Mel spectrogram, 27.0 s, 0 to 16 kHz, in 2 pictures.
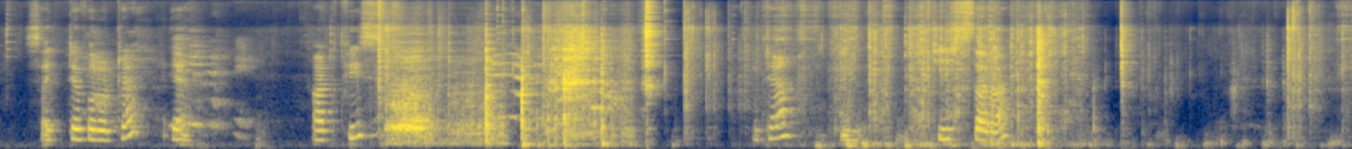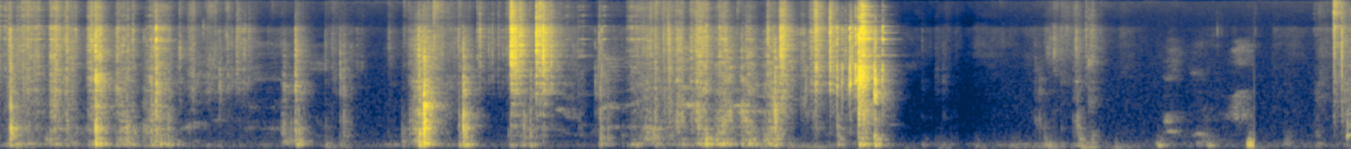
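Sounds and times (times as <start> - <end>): flatbread crackling and crunching: 7.7 - 16.3, 19.8 - 22.1.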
